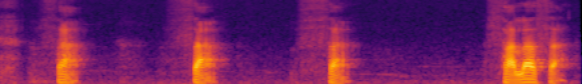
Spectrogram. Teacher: নরম আওয়াজটা কিভাবে যেন করা যায়? জিহ্বার আগা সামনের দাঁতের আগার সাথে মিলিয়ে আপনি স বলুন, দেখবেন নরম হয়ে গেছে।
